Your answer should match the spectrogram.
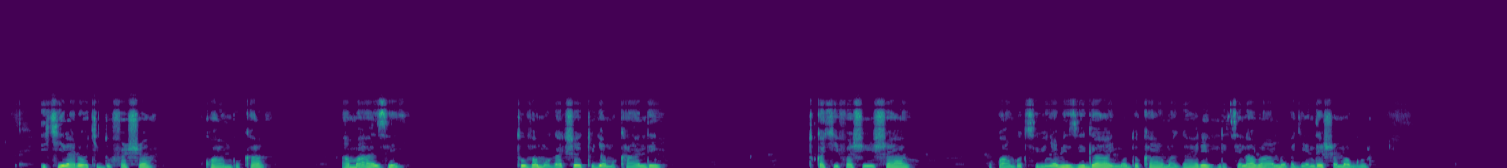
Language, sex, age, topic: Kinyarwanda, female, 18-24, government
